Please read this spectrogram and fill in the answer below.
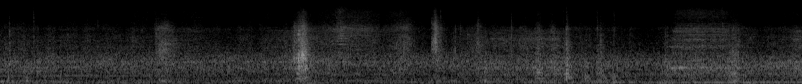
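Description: Cloth rubbing over the metal bed of a jointer, buffing off dried paste wax, with a few short knocks; the sharpest knock comes about three seconds in.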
